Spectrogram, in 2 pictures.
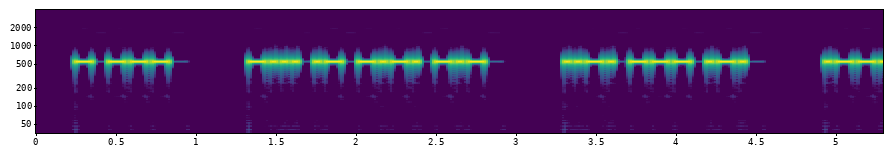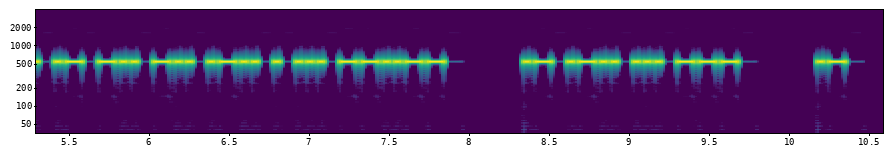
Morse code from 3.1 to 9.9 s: FOR PADDLES, ALSO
